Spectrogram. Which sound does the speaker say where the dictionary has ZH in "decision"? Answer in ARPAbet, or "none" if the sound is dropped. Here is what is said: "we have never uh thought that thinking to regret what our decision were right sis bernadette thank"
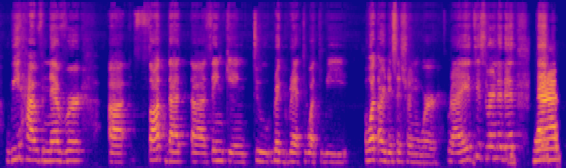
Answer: SH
